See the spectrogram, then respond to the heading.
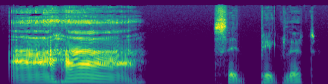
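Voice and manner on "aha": shaken, feeble aha; weak aha. A narrator's reading. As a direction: try for brave after a fright. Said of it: "as well as he could after his terrifying journey".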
